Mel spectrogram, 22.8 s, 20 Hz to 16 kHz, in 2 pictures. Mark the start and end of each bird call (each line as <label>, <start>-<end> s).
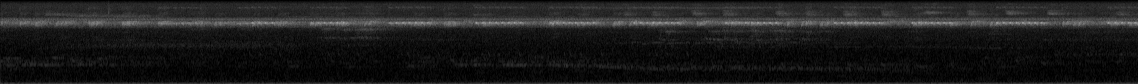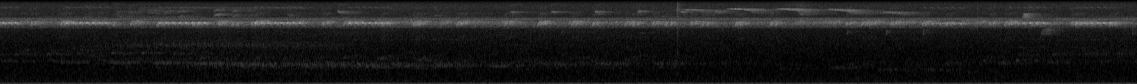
Green Ibis (Mesembrinibis cayennensis), 0.0-22.8 s
Thrush-like Wren (Campylorhynchus turdinus), 0.9-5.0 s
Cobalt-winged Parakeet (Brotogeris cyanoptera), 2.9-8.5 s
Black-faced Antthrush (Formicarius analis), 8.1-10.3 s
